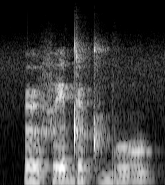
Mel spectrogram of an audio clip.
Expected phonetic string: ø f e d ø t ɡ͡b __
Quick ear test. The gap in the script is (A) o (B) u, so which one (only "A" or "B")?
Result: B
